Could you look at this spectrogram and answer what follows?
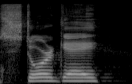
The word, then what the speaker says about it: storge: So the first kind of love that we see in the Greek language is storge. I thought it was storge. I had to look it up yesterday on Google and tell me how to pronounce it. Storge.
